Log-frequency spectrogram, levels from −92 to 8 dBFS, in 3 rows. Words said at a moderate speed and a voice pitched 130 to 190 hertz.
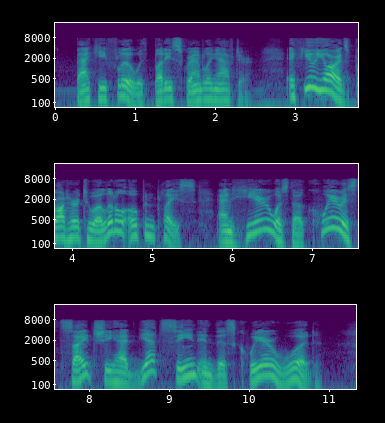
Yes: average, 165 wpm; low, 135 Hz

